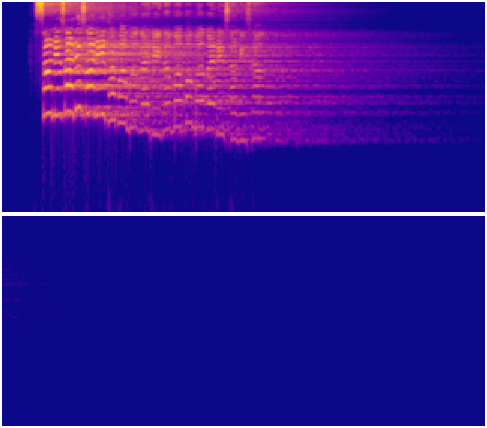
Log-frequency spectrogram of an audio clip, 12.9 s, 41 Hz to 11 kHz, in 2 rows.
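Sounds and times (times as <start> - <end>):
woman singing: 0.4 - 5.1.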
